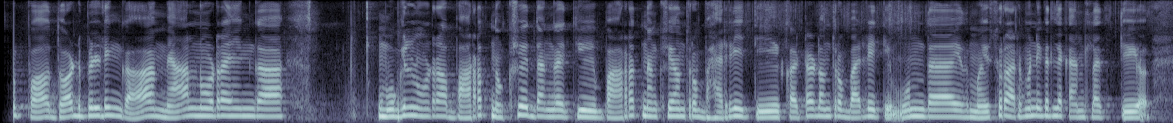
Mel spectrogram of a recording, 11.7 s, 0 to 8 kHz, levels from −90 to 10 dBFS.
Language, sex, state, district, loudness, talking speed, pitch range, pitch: Kannada, male, Karnataka, Bijapur, -15 LUFS, 125 wpm, 150-180 Hz, 170 Hz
